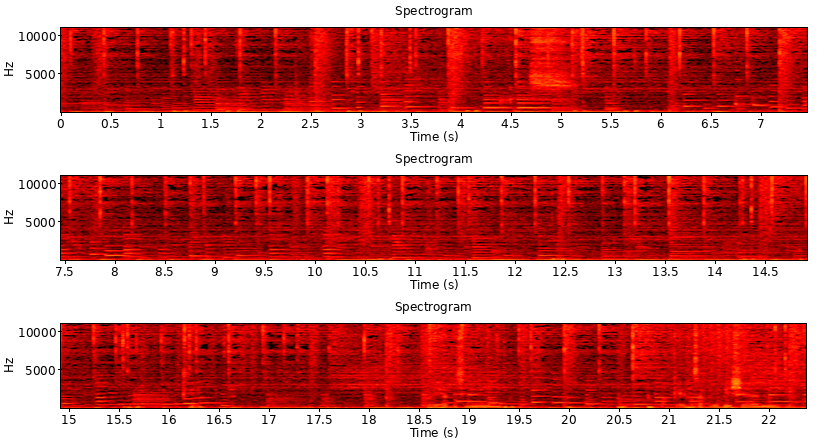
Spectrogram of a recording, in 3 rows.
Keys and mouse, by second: 5.2 e, 11.9 s, 15.1 a, 15.7 z, 21.6 click.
